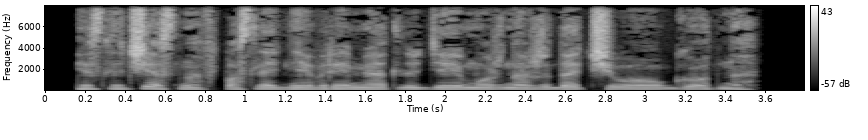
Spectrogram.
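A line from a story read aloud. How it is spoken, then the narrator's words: Heavy sigh. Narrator (Russian): тяжело вздохнул он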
